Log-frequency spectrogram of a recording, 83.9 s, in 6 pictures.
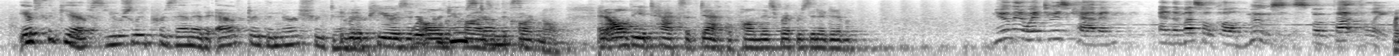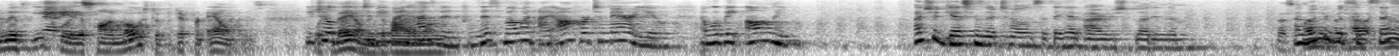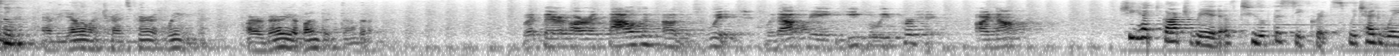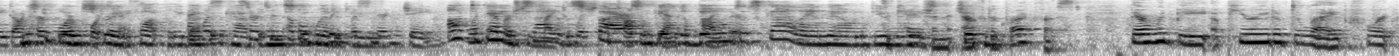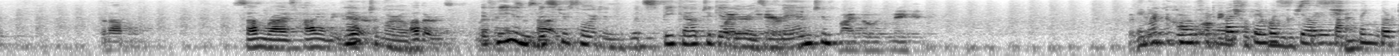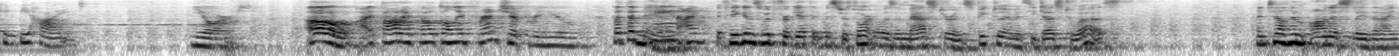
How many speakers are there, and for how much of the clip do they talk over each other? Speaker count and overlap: ten, about 25%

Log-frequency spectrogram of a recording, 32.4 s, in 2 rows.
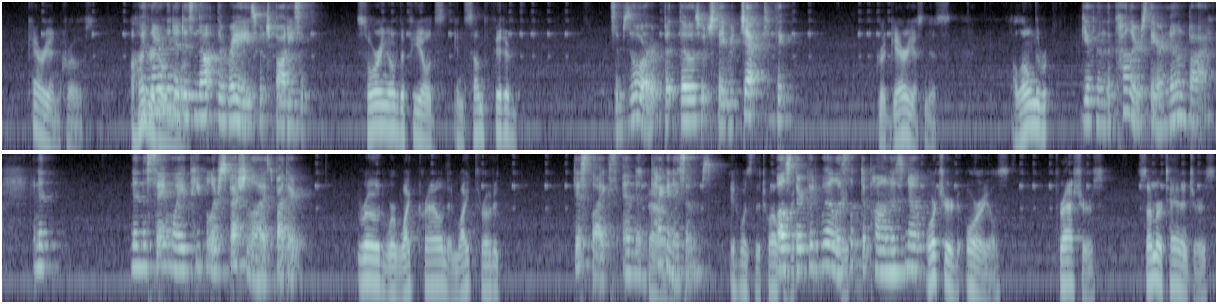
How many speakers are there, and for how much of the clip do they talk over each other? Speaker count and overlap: two, about 10%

